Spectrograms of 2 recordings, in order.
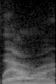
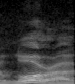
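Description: First: The first vowel is an 'ow' sound. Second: The first vowel is not an 'ow' sound. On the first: This is how the owner of the name says it. The speaker calls it right. "she corrects them and says, actually, it's Laura" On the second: This is how most people say the name. The speaker calls it wrong. "everyone calls her Dr. Laura"

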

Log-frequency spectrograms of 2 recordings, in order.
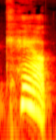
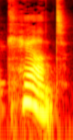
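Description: First: The final T is dropped. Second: The final T is pronounced.

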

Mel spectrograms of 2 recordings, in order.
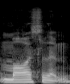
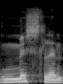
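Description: First: It has an Americanized pronunciation. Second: It has a non-American pronunciation. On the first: The speaker calls it wrong. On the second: The speaker calls it right.

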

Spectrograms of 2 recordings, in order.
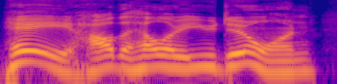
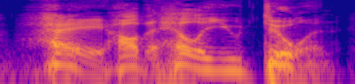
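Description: First: It sounds like a friendly, joking greeting. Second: It sounds negative and insulting, like an attack.

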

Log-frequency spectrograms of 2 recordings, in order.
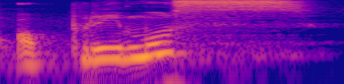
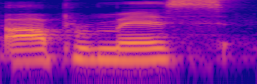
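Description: First: The word is said in an Italian-style accent. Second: The word is said in a plain accent. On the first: "if you were gonna say it in an Italian accent, it would be Oprimus" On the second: "you could say I've said Operimus"

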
